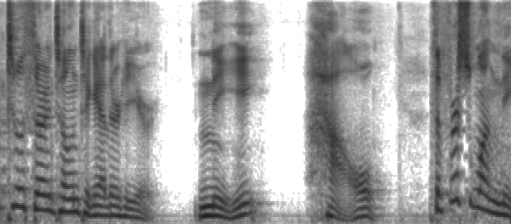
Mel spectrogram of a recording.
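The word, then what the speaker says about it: 你好: tone falling ah ah they're pronounced in the third tone when spoken individually read after me me how but it doesn't sound the same when we put them together it's pronounced like this knee how nihao i find that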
